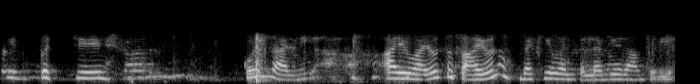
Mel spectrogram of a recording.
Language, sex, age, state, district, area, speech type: Dogri, female, 18-30, Jammu and Kashmir, Udhampur, rural, conversation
